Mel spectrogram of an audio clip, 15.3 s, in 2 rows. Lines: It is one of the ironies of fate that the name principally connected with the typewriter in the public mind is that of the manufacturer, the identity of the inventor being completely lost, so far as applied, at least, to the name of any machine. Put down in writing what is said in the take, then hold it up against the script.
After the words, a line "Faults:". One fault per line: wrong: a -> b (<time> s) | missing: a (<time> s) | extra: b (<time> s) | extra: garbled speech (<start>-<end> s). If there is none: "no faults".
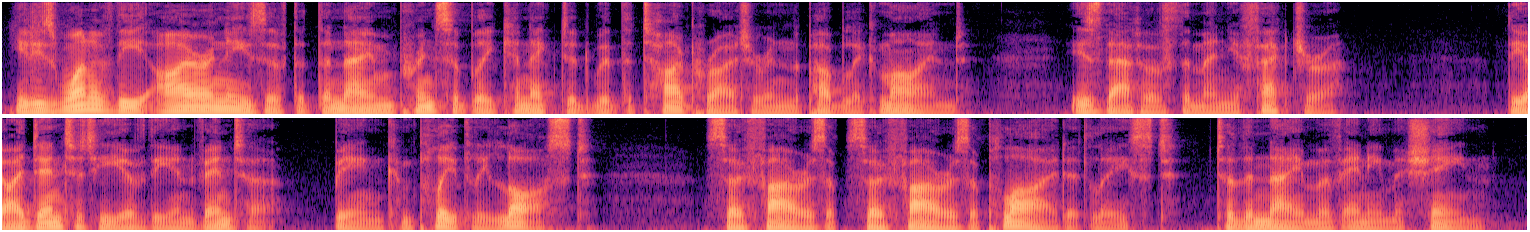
It is one of the ironies of that the name principally connected with the typewriter in the public mind is that of the manufacturer, the identity of the inventor being completely lost, so far as so far as applied, at least, to the name of any machine.
Faults:
missing: fate (1.4 s)
extra: so far as (11.8 s)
